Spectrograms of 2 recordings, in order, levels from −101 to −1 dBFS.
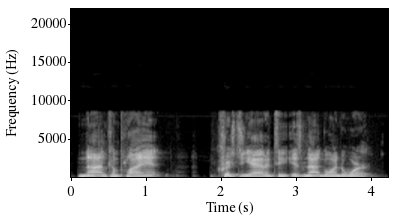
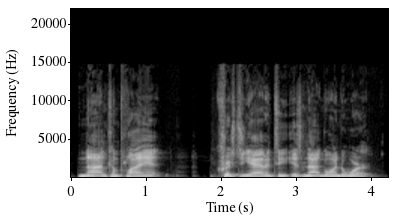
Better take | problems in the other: second | garbled, watery; slightly; nothing above 8.5 kHz

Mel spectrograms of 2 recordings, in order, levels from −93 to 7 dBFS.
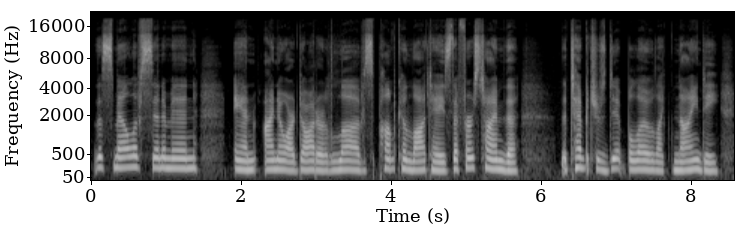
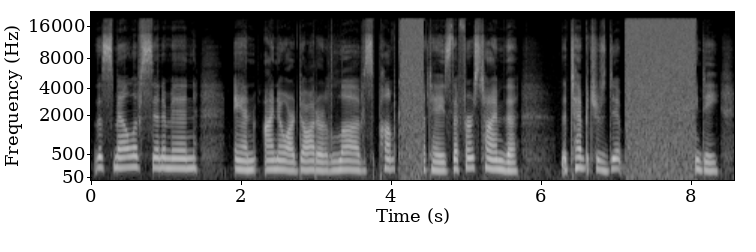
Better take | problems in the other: first | audio cutting out; filled with static; at 4 s and at 7 s for 1 s

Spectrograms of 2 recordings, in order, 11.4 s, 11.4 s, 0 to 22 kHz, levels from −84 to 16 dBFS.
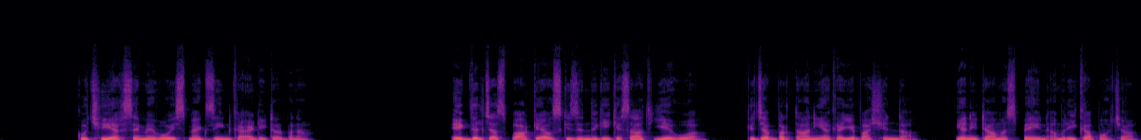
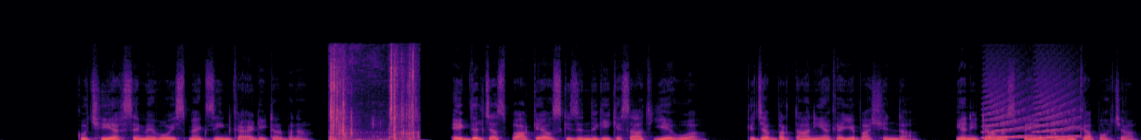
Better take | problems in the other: first | footsteps; loud; at 3.5 s; peak 2 dB above the speech // siren; noticeable; from 10 to 11 s; peak level with the speech

